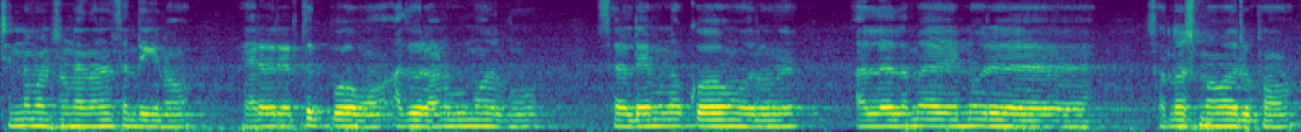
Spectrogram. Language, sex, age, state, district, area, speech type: Tamil, male, 30-45, Tamil Nadu, Cuddalore, rural, spontaneous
